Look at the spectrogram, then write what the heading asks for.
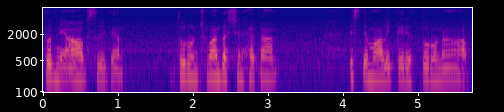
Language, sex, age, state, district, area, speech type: Kashmiri, female, 45-60, Jammu and Kashmir, Ganderbal, rural, spontaneous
